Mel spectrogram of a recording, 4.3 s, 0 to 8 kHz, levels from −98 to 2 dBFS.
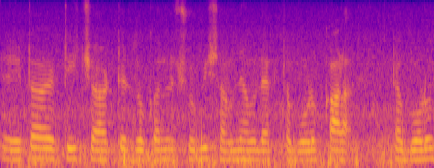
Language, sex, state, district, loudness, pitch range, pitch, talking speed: Bengali, male, West Bengal, Jhargram, -22 LUFS, 165-180 Hz, 170 Hz, 150 wpm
